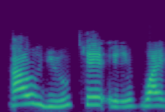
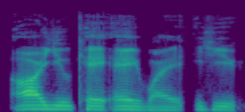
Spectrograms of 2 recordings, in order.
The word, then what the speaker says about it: Rukayat: RUKAYAT is my name. I believe that's the one I have. It's against what you had there. RUKAYAT. RUKAYUT.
